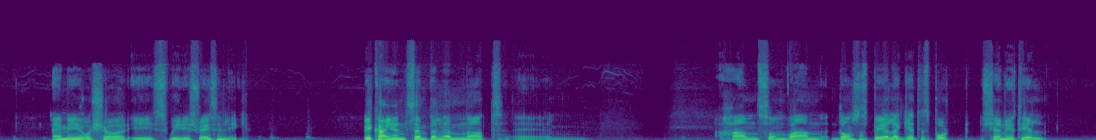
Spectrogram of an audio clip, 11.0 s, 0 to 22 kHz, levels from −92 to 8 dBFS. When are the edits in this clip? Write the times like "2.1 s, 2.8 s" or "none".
3.6 s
